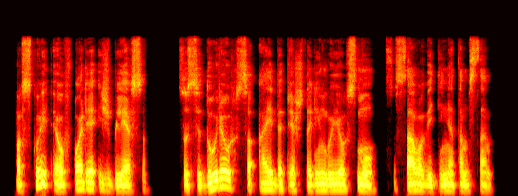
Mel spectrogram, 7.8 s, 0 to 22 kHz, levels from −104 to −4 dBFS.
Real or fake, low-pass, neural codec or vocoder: real; 10.8 kHz; none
